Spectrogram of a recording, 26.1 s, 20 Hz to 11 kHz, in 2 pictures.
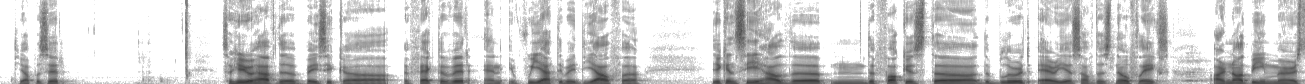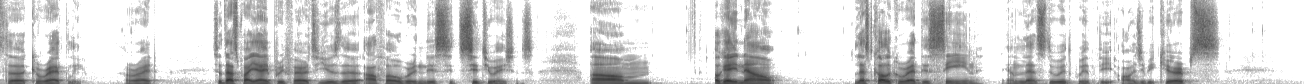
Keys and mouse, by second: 4.1 click, 5.6 middle click, 13.3 click, 13.8 x, 14.6 ctrl+shift+click, 17.9 middle click, 18.7 click, 21.7 shift+a, 23.1 click.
